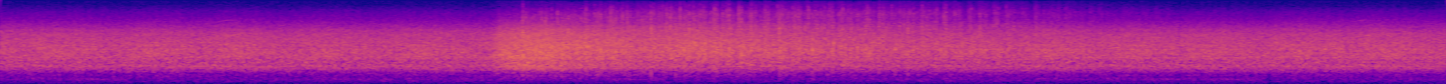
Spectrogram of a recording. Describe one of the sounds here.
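A large stadium crowd roars steadily, swelling louder for a while before settling back.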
